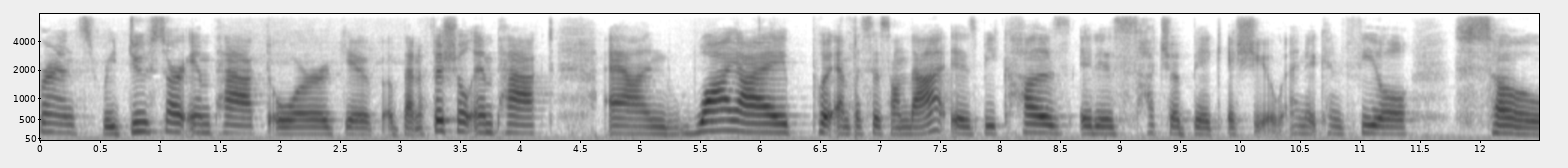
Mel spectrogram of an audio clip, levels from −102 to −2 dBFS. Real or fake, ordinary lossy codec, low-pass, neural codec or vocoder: real; MP3, 48 kbps; 7.2 kHz; none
